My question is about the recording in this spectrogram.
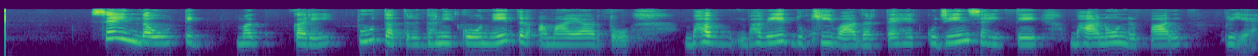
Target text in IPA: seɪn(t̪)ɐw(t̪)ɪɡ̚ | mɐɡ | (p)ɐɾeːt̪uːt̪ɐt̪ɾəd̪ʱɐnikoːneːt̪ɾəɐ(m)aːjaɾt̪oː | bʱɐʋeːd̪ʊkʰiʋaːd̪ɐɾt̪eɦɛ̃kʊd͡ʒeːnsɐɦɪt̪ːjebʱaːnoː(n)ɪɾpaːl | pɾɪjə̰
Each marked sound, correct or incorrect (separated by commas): incorrect, correct, incorrect, correct, correct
